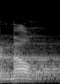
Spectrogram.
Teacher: غین کو پر پڑھنا ہے، میم کو پر نہیں پڑھنا. مغ ایسے نہ ہو، مغ.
